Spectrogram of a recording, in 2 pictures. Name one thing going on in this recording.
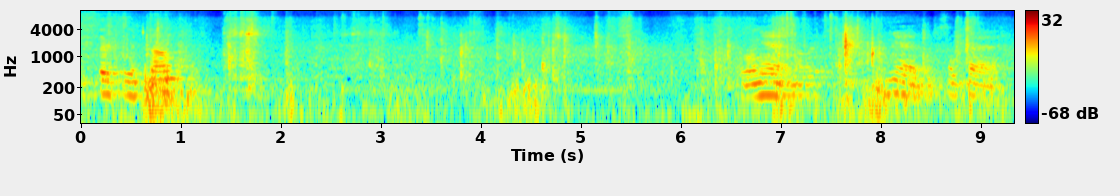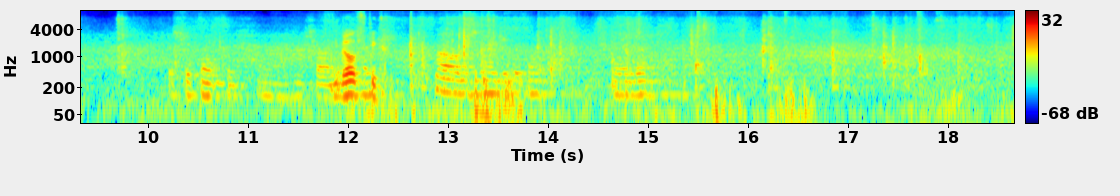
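A man talks calmly and quietly close by.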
